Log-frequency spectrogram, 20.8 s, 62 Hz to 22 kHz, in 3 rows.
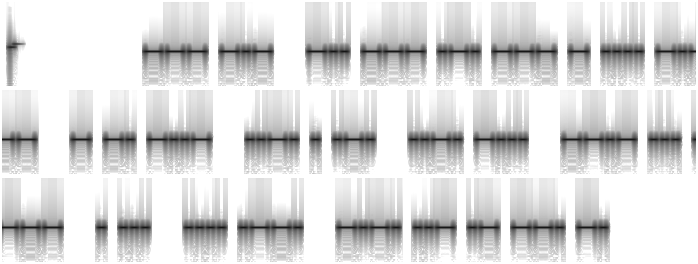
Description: Morse code, heard as a keyed tone, about 22 wpm, 700 Hz. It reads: OK DOROTHY TNX FER FB QSO ES HP CUAGN
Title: Practice QSO - Exchange 4 - Ending - 22wpm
